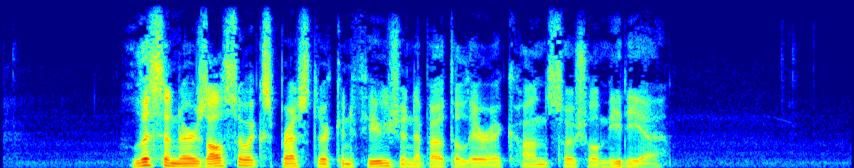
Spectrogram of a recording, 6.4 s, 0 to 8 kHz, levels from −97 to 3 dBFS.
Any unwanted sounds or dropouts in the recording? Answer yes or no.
no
